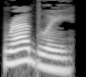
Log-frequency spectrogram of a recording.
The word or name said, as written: radley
